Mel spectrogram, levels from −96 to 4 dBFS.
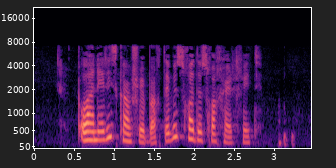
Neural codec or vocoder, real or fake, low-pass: none; real; 7.2 kHz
